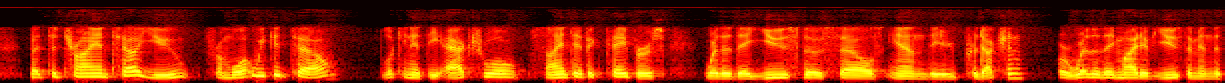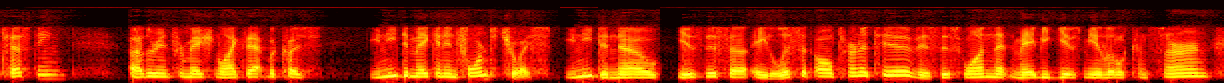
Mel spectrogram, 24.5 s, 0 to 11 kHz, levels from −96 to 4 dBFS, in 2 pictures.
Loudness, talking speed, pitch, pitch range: -19 LUFS, 160 wpm, 120 Hz, 110-135 Hz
